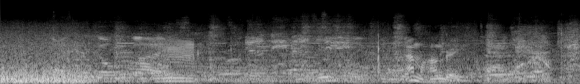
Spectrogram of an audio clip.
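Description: A man talks loudly over background chatter.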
